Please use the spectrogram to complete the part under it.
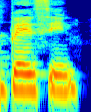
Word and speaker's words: BNXN: Pronounced as Benson, formerly known as Buju to your ears.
